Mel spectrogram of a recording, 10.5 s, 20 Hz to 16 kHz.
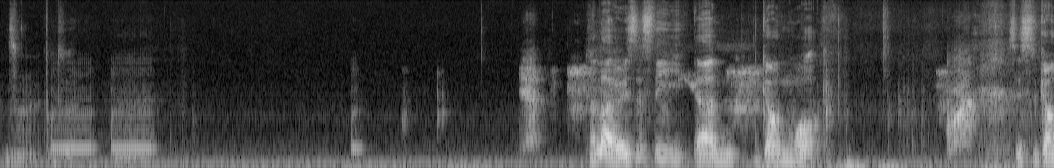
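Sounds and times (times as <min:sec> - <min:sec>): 
telephone ringing tone on an outgoing call to a Chinese takeaway: 0:00.5 - 0:01.6
speech: 0:05.9 - 0:08.4, 0:10.1 - 0:10.5.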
